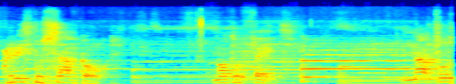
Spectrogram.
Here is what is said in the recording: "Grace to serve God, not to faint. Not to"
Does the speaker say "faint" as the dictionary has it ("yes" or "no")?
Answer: no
